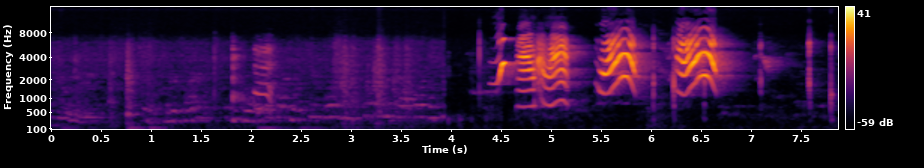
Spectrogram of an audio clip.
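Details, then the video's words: Parrot kept as a pet, talking and saying "papa" indoors: soft murmured chatter at first, then three loud, wavering, arching vocal calls in quick succession and a few faint clicks. "cute parrot talking papa"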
